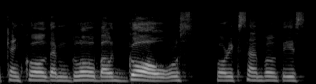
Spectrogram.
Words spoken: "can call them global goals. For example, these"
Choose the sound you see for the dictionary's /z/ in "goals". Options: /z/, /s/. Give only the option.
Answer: /s/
